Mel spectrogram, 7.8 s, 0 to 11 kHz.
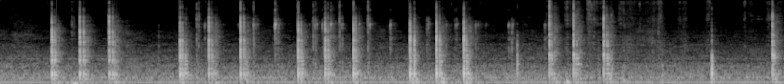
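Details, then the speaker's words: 1990 Endeavour 52 sailboat, overhead teak-core fiberglass repair filled with scrap pieces and thickened epoxy: tapping gives crisp, equally firm taps with no hollow or dull note. The bond is good and the gaps are filled, with no voids. "not bad if we're tapping from the top it's probably all going to sound the same so we got we got a pretty good bond in there we used a lot of thicken epoxy and uh so there all the gaps and everything's been filled in"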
